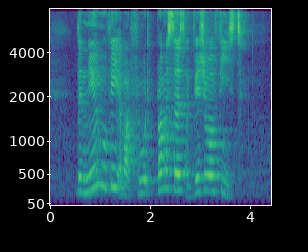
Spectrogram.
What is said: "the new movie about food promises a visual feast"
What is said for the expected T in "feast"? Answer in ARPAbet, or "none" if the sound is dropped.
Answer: T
